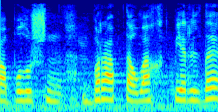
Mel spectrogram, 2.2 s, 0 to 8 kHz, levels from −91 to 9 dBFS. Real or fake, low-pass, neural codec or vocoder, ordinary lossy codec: real; 7.2 kHz; none; none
